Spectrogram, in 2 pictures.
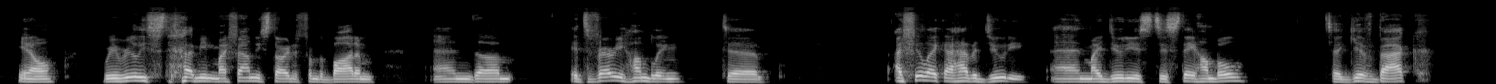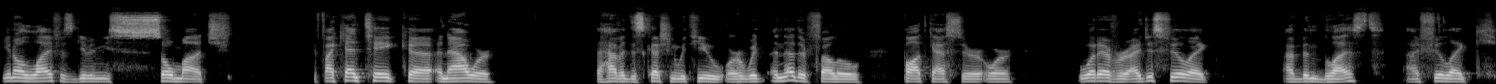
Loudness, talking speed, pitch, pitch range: -20 LUFS, 150 wpm, 135 Hz, 130-150 Hz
